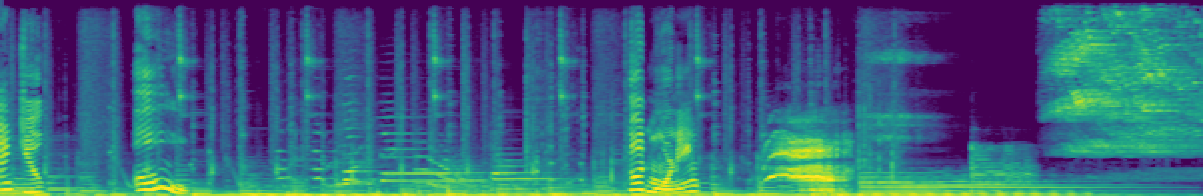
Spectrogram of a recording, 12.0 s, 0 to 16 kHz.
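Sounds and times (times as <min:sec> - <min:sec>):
background music: 0:00.0 - 0:12.0
horse whinnying: 0:07.6 - 0:08.6.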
